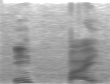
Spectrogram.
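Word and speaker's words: 一杯: 違いが分かりましたか ? 1 つ目はいっぱい。 2 つ目は 1 杯。 1 杯。 1 杯。この 2 つ描いた時は同じひがですね。でも意味が全然違います。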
